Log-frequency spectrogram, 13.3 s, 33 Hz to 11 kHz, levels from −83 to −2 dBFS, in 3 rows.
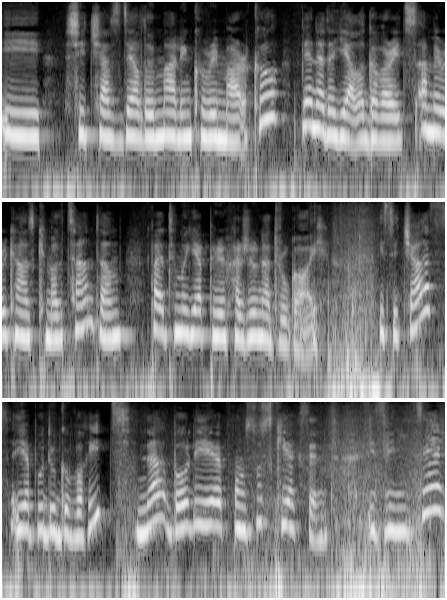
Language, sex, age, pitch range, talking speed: Russian, female, 40-59, 230-295 Hz, 115 wpm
